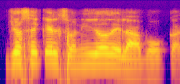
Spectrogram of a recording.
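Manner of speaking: ordinary talk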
